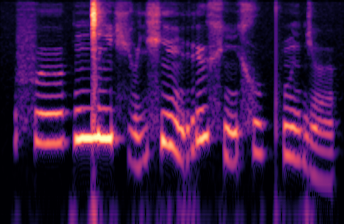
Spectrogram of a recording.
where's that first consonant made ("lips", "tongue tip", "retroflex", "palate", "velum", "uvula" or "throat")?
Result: lips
